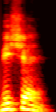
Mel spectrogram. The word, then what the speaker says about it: vision: මේ word එක pronounce කරන්න. Shan, vision.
